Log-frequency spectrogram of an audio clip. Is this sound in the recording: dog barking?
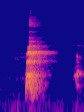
yes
